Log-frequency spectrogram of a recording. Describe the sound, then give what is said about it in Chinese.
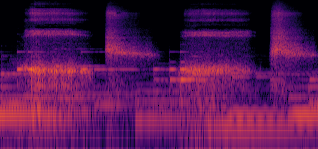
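A cat snoring loudly through two full breaths, each a rumbling, buzzy inhale followed by a softer hissing exhale, in a slow, steady rhythm with no talking. “最有趣的是猫女士，她一合眼就打起了呼噜来。”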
